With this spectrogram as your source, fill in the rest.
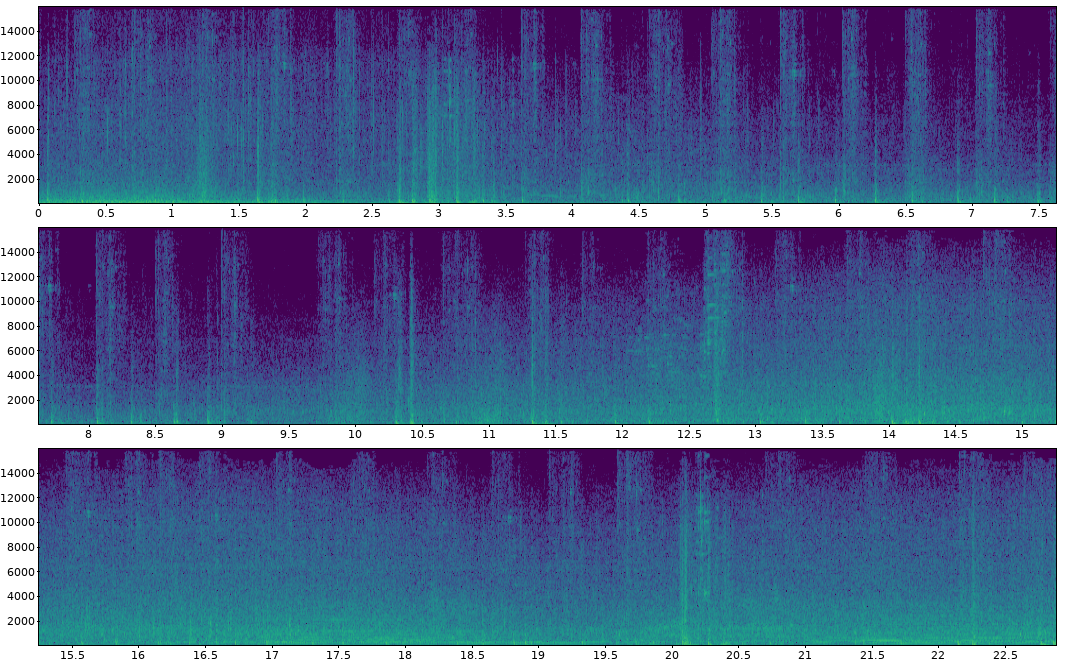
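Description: Quick footsteps patter on stone stairs.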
